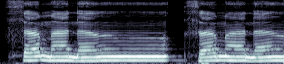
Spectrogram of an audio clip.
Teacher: میں نے اخفا کیا، یعنی ناک میں آواز لے کے گیا، ناک میں آواز چھپائی میں نے تنوین کی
